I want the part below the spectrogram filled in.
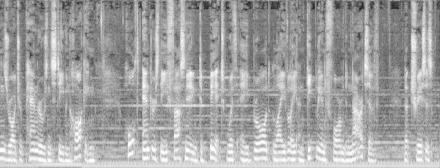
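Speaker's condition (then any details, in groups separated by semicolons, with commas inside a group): No condition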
